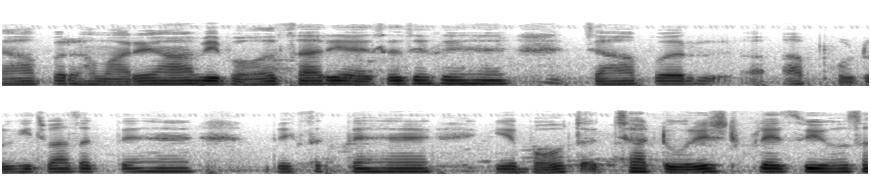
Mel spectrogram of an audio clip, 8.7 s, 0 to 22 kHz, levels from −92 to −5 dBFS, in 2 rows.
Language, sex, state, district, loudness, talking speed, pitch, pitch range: Hindi, male, Bihar, West Champaran, -19 LUFS, 195 wpm, 135 Hz, 125-140 Hz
